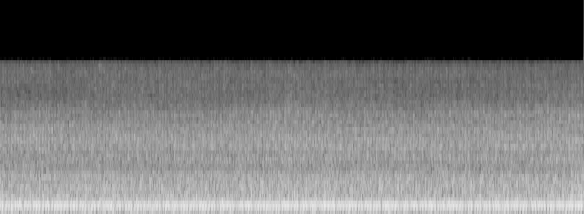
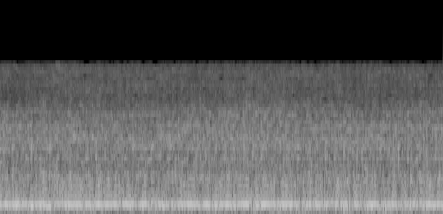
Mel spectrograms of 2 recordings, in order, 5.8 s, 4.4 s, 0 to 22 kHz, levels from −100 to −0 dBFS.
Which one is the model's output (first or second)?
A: second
